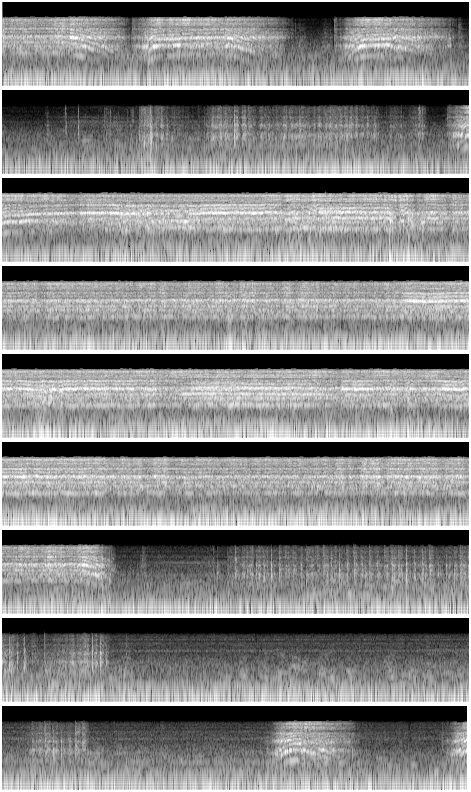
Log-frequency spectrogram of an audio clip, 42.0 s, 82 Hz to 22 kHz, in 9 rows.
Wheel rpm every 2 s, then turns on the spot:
110, 60, 10, 20, 60, 190, 200, 200, 200, 200, 200, 200, 200, 200, 100, 10, 20, 0, 0, 10, 30.
6-8 28-34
